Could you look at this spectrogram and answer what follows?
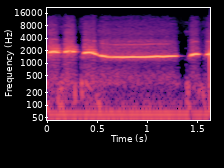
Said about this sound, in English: No, no, I just want to get an idea of what your whistling sounds like.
